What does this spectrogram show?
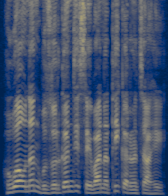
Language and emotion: Sindhi, neutral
